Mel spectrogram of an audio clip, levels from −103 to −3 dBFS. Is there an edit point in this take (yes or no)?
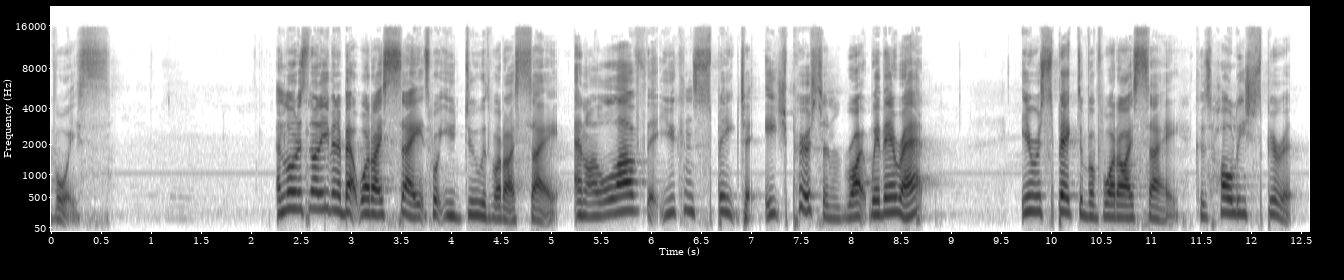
no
